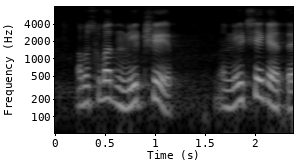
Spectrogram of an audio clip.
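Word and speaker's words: Nietzsche: उसके बाद शॉपेनहॉर और नीट्शे, ये दोनों लोग जो हैं, इसको हम शॉपेनहॉर प्रोनाउंस करेंगे और नीचे वाले को नीट्शे।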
